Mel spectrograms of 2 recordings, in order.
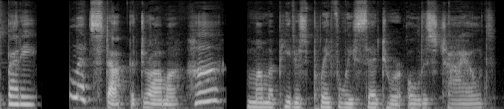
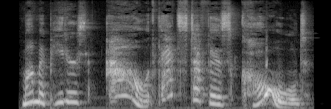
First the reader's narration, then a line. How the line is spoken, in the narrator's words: Pearson blurted out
